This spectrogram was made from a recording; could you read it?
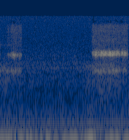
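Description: A frog croaks twice, a short trilling call followed after a pause by a longer, louder one, against a steady low background rumble.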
